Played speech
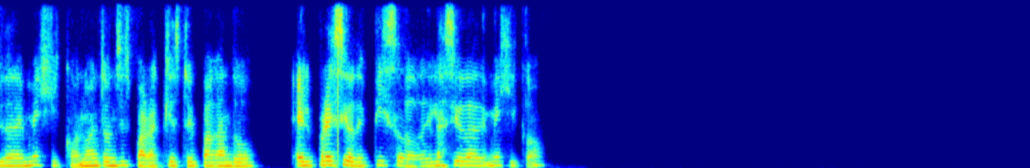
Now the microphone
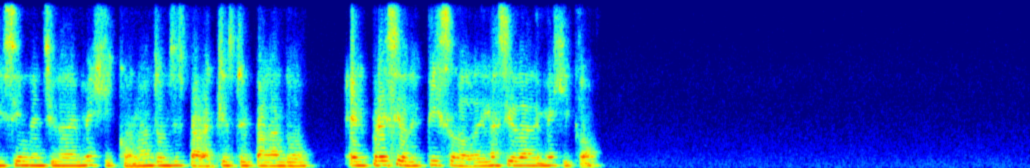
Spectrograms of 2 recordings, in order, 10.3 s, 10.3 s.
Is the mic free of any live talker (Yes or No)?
Yes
